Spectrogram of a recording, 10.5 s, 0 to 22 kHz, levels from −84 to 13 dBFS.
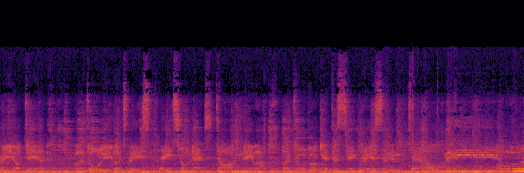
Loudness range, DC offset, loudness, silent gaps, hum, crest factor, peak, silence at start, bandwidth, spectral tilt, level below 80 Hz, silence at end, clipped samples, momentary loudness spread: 1 LU; under 0.1%; -21 LUFS; none; none; 14 dB; -6 dBFS; 0 s; 16.5 kHz; -4 dB/octave; -36 dBFS; 0 s; under 0.1%; 4 LU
